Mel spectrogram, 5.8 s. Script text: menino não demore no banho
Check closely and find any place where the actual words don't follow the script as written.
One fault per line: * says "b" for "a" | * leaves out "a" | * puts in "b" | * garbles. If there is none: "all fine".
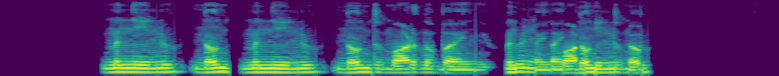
* puts in "menino não"
* garbles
